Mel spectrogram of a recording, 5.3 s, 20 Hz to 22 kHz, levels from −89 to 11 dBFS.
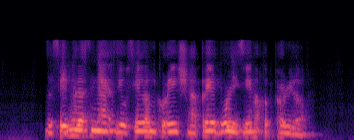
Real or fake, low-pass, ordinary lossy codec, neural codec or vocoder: fake; none; none; codec, 16 kHz, 1 kbps, FreqCodec, smaller model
